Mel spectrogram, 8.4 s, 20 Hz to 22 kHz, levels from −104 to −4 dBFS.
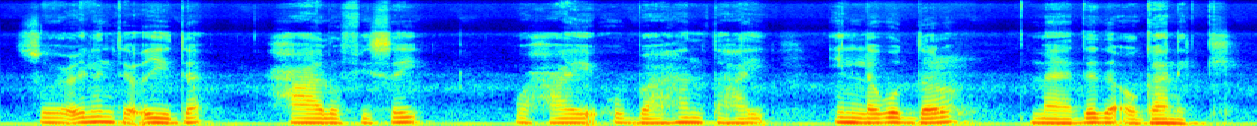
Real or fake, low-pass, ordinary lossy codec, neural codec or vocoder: real; none; none; none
